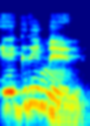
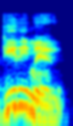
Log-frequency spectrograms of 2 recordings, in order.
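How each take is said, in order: First: The word begins with an 'a' vowel sound. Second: The word begins directly with a 'g' sound. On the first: This is the original English form. "अंग्रेज बोला एग्रीमेंट" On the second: This is the locally adapted form. "यहां से ए क्या हो गया? खत्म हो गया"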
